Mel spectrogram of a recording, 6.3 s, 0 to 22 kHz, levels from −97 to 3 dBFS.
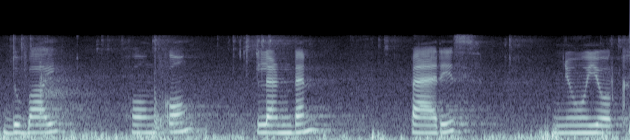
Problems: none marked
